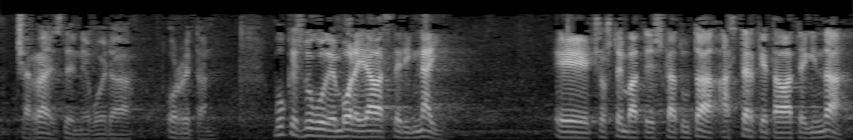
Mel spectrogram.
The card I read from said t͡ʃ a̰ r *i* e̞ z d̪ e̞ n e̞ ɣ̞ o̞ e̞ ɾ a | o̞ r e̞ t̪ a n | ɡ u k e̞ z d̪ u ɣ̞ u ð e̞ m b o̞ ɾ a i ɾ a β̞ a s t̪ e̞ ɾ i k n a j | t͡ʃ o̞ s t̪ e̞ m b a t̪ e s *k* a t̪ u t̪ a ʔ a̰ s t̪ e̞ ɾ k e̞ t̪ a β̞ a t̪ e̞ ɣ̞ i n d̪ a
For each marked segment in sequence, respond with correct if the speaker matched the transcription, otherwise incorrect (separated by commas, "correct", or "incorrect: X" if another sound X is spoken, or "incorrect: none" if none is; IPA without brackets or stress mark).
incorrect: a, correct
